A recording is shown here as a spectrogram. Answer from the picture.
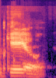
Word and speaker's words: Gayle: I get Dale a lot. When I'm like Gayle, they're like Dale. No, Gayle.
